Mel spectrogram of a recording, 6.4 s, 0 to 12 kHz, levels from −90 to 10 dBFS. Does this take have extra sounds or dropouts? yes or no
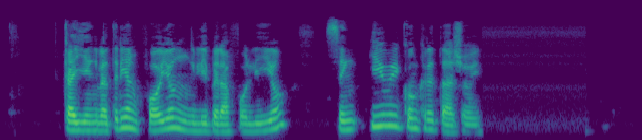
no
